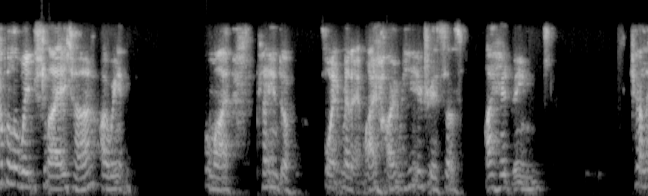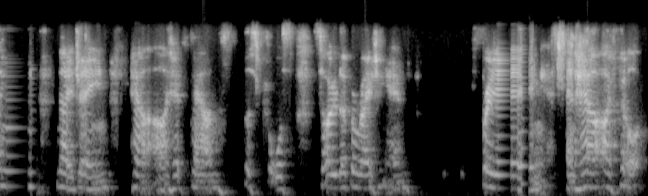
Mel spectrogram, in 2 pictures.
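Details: Real stammer (stuttering) in an adult woman from New Zealand who says she has a stammer, heard while she gives a conference presentation; stuttering.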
